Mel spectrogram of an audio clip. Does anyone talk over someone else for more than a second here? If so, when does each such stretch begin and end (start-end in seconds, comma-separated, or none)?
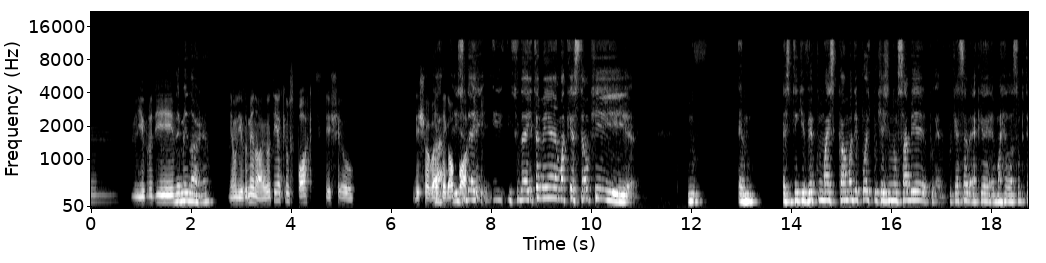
6.8-8.0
